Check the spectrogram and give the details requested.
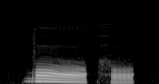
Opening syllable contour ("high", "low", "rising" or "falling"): falling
